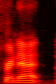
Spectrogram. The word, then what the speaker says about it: Fernet: Well, Fernet, it's actually pronounced Fernet, despite that it's a French word. It's actually Italian in tradition.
